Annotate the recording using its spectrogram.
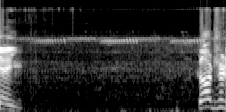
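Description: Faint, steady high-pitched insect trill from the surrounding vegetation, heard after a man's voice trails off in the first moment.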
